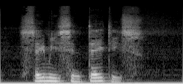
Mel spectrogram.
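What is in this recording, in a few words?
"semisynthetisch", Dutch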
